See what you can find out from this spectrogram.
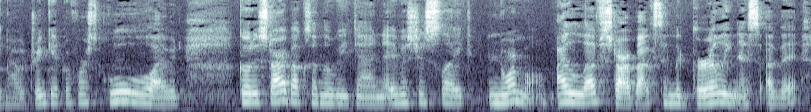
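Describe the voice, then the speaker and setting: A woman speaks in a normal speaking voice with an American accent. Her pace is moderate, her pitch medium, and her intonation fairly even. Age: 20s. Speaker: podcaster. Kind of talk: solo monologue. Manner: casual, filler-heavy.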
